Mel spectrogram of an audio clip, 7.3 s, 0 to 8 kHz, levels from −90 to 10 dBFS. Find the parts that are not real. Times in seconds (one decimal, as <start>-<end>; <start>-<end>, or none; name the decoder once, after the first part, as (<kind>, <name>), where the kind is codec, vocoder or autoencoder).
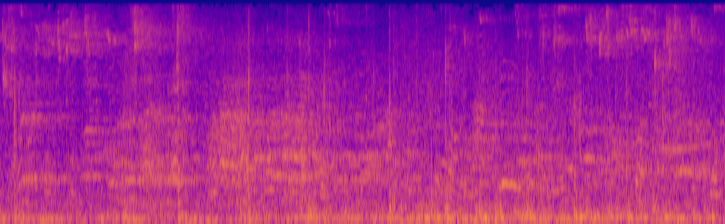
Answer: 1.2-1.9 (codec, DAC)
